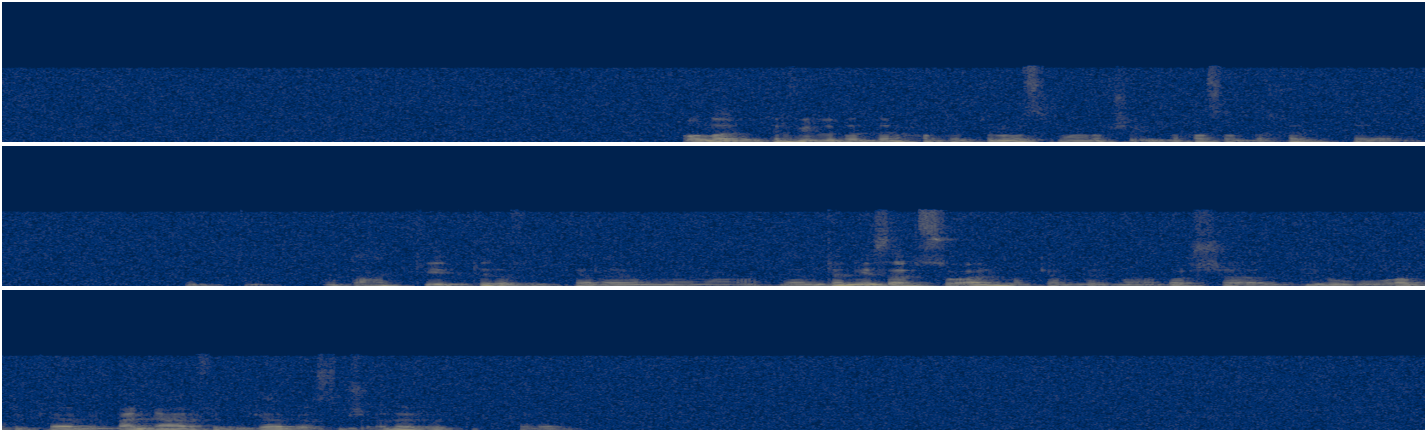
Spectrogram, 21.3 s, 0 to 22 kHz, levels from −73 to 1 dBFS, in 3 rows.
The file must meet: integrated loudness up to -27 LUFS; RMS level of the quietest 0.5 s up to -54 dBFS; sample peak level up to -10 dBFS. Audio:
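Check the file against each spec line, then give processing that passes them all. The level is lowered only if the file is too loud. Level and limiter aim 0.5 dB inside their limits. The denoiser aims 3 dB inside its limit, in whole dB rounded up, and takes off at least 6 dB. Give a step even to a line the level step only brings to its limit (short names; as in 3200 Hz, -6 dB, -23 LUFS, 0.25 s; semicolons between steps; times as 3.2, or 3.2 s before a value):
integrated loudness -38.5 LUFS: OK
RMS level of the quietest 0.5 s -51 dBFS: fail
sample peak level -17.0 dBFS: OK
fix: denoiser 6 dB, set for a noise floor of -51 dBFS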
